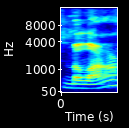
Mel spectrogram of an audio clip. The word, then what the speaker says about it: Millar: of like how pretentious marar sounds you I kind of like it you know but that's not the real way is Miller the real way is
